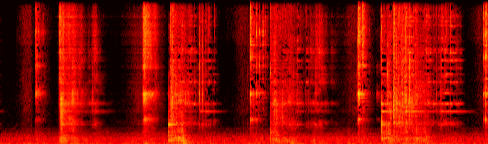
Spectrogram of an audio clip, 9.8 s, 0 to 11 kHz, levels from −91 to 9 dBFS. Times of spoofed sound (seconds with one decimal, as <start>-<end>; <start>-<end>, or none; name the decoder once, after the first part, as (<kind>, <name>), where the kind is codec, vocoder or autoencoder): 1.1-3.3 (vocoder, WaveNeXt); 6.2-7.0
